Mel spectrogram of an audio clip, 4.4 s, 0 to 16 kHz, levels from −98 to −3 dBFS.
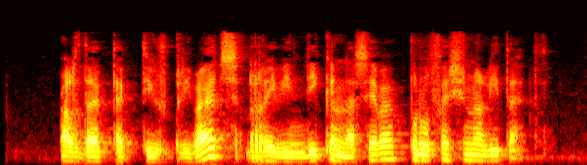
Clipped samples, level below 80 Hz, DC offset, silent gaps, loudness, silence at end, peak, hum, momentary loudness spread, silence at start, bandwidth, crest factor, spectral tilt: under 0.1%; -58 dBFS; under 0.1%; none; -20 LUFS; 0.5 s; -2 dBFS; none; 9 LU; 0.45 s; 7.8 kHz; 18 dB; -6.5 dB/octave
